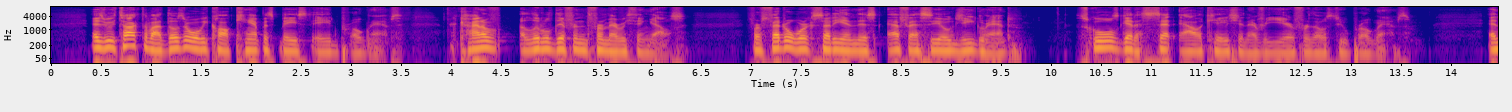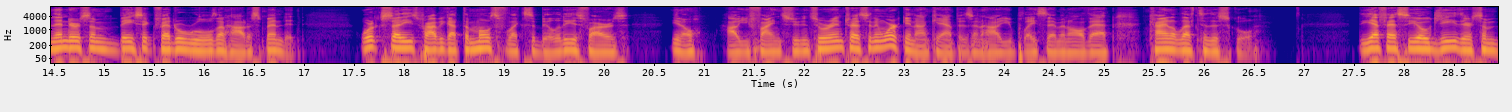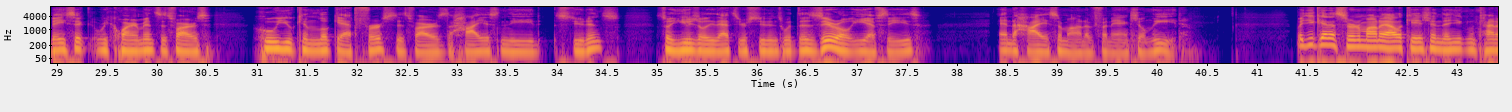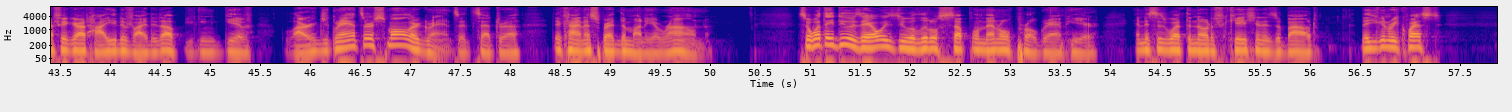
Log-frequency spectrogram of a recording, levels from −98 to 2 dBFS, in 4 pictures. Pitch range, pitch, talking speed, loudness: 100-135 Hz, 115 Hz, 195 wpm, -27 LUFS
